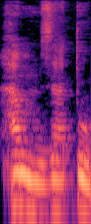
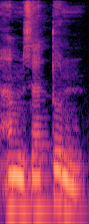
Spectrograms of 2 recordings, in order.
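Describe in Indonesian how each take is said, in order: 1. Nama ini berakhir pada vokal, tanpa n. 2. Nama ini berakhir dengan bunyi n tambahan.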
